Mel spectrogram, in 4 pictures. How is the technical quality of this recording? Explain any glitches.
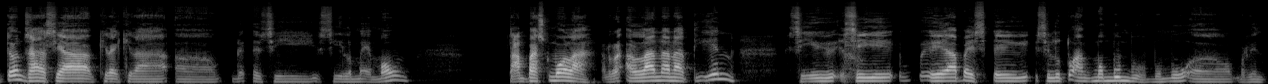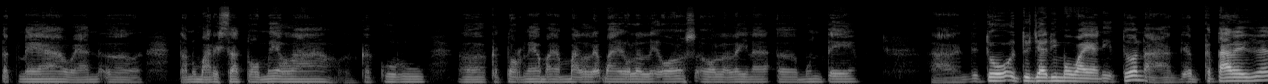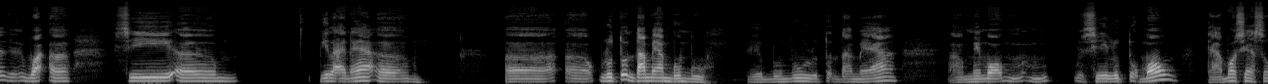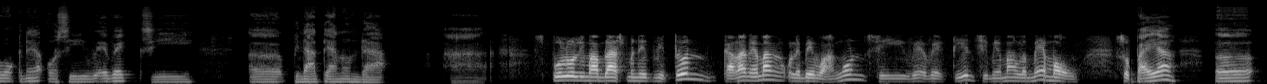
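The speech has one clear glitch, from 43.11 s to 49.35 s. The likely cause is an input switched to a poorer device mid-recording, such as a second microphone or a headset's call profile. That device passes a much narrower band, with nothing above 3.8 kHz, so the sound turns dull and boxy. A brief gap of about 20 ms marks the switch, the level shifts by around 5 dB, and a new noise floor appears roughly 40 dB under the speech. At 49.35 s the fuller sound returns.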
